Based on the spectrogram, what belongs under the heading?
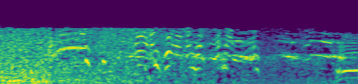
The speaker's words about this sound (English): Hey, you! What's that? Seagulls?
